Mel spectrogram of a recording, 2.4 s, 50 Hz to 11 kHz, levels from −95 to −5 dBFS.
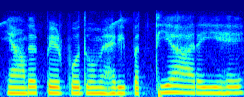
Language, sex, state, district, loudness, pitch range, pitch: Hindi, female, Uttar Pradesh, Etah, -37 LUFS, 195-200 Hz, 195 Hz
